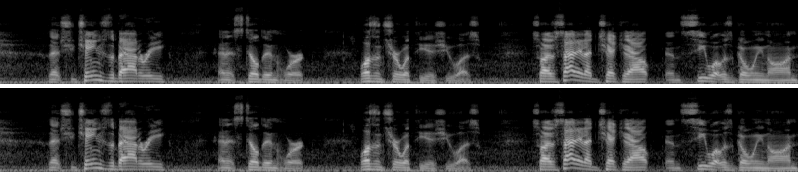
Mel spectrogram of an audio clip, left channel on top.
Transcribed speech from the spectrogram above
that she changed the battery and it still didn't work. Wasn't sure what the issue was. So I decided I'd check it out and see what was going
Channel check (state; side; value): identical; both; correlation 1.00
